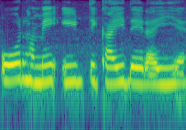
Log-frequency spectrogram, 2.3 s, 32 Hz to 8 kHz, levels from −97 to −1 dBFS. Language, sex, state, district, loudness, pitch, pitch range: Hindi, female, Chhattisgarh, Rajnandgaon, -13 LUFS, 240 Hz, 225-255 Hz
